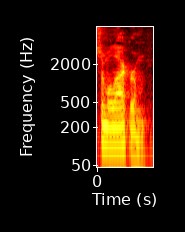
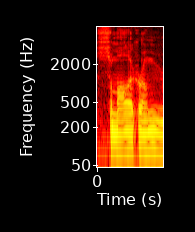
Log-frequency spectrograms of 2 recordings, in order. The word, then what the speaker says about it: simulacrum: Similac rooms I gotta say and yes it's pronounced simulacrum other youtubers simulacrum not Somali Chrome or whatever and the sanctum of all more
